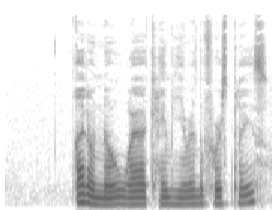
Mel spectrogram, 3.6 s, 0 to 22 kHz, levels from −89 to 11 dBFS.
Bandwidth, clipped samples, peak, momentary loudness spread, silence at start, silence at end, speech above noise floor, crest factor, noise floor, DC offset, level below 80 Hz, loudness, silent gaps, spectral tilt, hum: 16 kHz; under 0.1%; -10 dBFS; 7 LU; 1 s; 0.1 s; 37 dB; 22 dB; -69 dBFS; under 0.1%; -78 dBFS; -33 LUFS; none; -6 dB/octave; none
